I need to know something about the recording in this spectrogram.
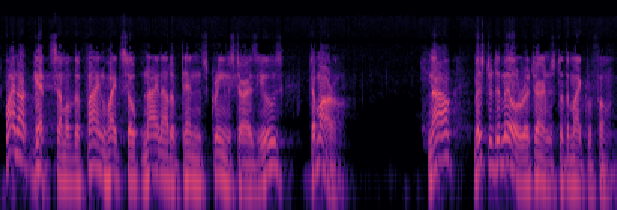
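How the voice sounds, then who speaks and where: An American man with a husky voice doing scripted 1940s radio announcing and advertising. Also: lowish voice, sing-song, normal speed. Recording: dull 1940s radio recording.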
